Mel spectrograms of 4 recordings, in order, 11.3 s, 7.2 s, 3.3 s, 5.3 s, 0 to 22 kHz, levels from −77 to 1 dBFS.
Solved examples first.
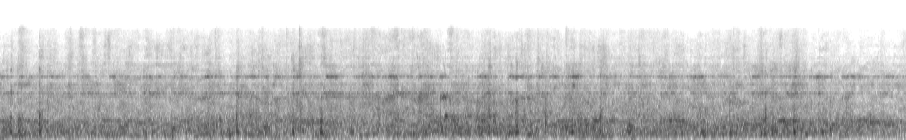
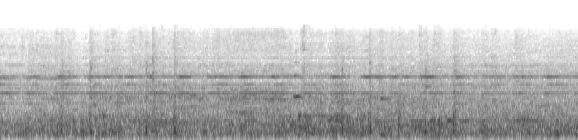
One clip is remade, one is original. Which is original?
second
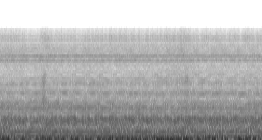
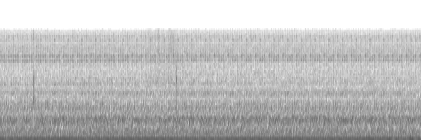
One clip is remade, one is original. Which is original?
second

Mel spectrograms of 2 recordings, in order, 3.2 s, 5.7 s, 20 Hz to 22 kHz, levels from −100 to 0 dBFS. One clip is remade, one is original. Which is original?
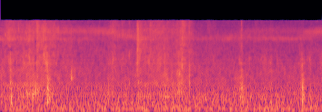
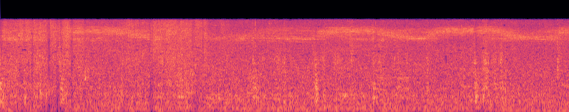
second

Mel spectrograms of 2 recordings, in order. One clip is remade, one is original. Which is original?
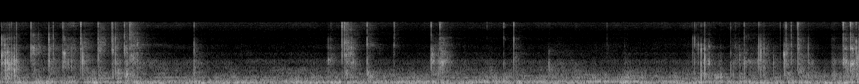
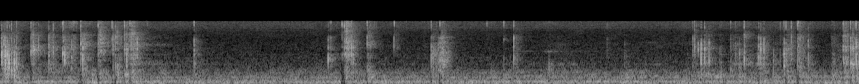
second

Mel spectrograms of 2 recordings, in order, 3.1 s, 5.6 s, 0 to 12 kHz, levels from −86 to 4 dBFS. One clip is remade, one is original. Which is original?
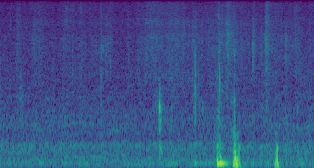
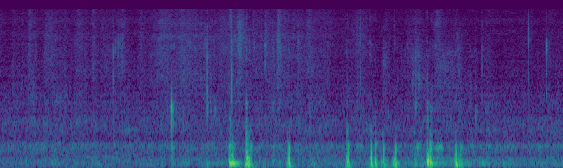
first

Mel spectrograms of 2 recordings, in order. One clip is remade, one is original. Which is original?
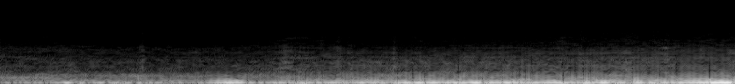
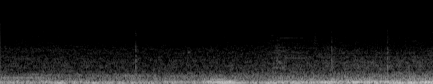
second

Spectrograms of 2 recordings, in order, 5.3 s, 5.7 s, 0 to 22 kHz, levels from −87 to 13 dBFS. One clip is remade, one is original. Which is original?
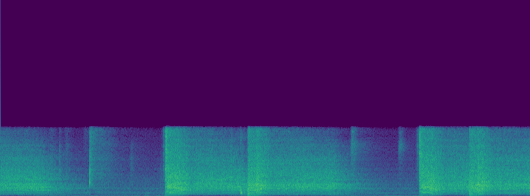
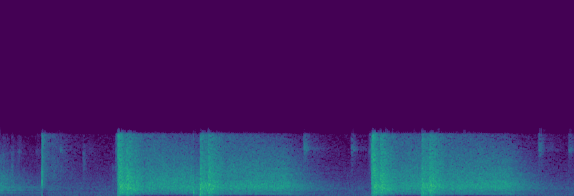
second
